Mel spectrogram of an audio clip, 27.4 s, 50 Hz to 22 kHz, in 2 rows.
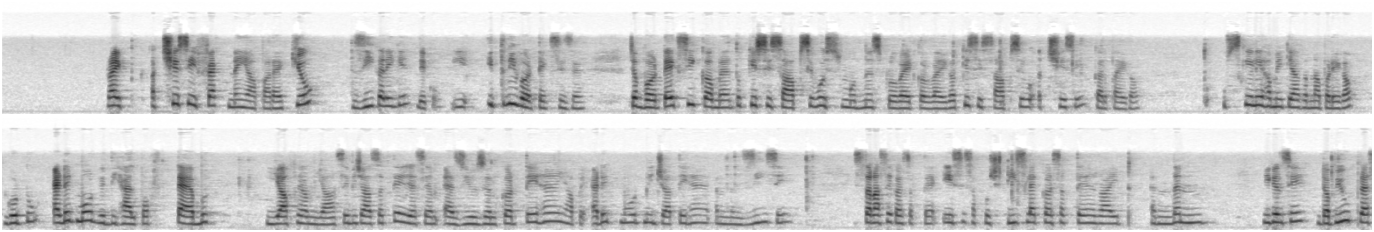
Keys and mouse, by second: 3.5 z, 3.9-6.1 middle drag, 8.0 z, 9.1 ctrl+z, 9.5 ctrl+z, 10.0 ctrl+z, 10.7 ctrl+z, 15.3 Tab, 16.1 Tab, 16.8 click, 21.0 z, 21.8 z, 23.8 a, 27.0 w.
